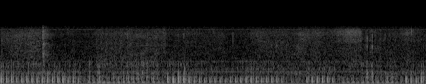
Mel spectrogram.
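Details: A purring Canada lynx in captivity, with rapid low vibrating pulses in short alternating bursts, roughly three per minute-second pattern, the rumble rising and falling with each breath.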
